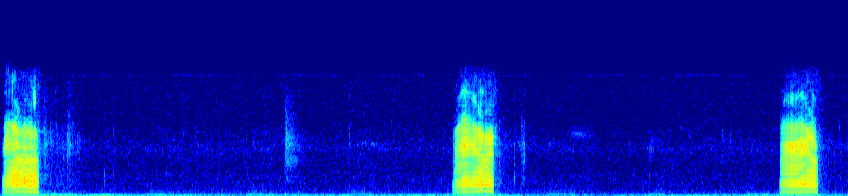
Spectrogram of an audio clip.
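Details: Eurasian jay in the Eifel, Germany, giving three harsh, rasping screeches, each about a third of a second long, spaced several seconds apart over a quiet, low hum.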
